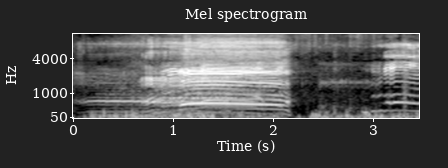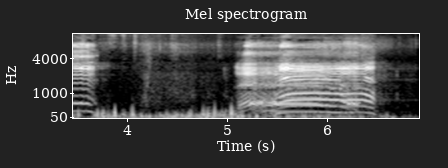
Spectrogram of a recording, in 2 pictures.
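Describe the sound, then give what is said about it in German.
Sheep in a field, watched by shepherds, bleat loudly, three long wavering calls with short pauses between them, over a low rustling background and no talking. “In der Nähe waren Hirten auf dem Feld und passten auf ihre Schafe auf.”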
